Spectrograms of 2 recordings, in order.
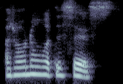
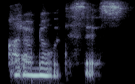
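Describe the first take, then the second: First: Said in the usual way. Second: Hushed, unvoiced whisper; a puzzled whisper to the chat. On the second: Real, not acted. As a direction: breathe it as a baffled aside to yourself. Puzzled aside then repeated aloud.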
